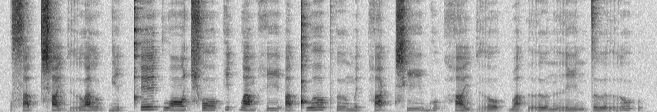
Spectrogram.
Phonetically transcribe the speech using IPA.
s a˨˩ t̚ t͡ɕʰ a˧ j p r u˧ a̯ l u˨˩ k̚ j i˨˩ t̚ pʰ eː˥˩ k w ɔː˧ t͡ɕʰ oː˦˥ k i˥˩ t̚ w a˧ m h iː˧ ʔ a˨˩ t̚ kʰ w ɤː˥˩ pʰ ɯː˨˩ m e˨˩ k̚ h a˦˥ k̚ t͡ɕʰ iː˧ b u˦˥ ʔ h a˩˦ j p r oː˨˩ k̚ b a˨˩ t̚ r ɯː˩˦ n r iː˩˦ n t ɯː˨˩ r u˦˥ ʔ

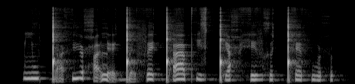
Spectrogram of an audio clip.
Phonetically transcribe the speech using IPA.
l u ɡ͡ǃ a̰ x y ħ a̰ l ɛ̰ ɡ͡ǃ ɛ̰ f ɛ ǃʼ a pʰ i z ǃʼ e ħ h e v x ə ǃʰ ɛ f u ħ

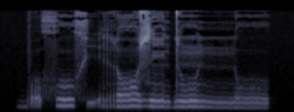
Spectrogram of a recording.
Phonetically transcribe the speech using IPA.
b o̰ x u x ḭ r o z ĩ d ũ nː u

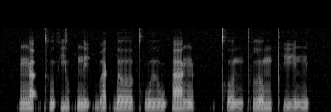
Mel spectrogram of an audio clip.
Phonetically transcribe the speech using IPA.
ŋ a˥˩ ʔ tʰ u˥˩ ʔ j u˥˩ k̚ n i˨˩ ʔ b a˦˥ k̚ l ɤː˧ kʰ w ɯː˦˥ w ʔ a˥˩ ŋ | kʰ o˨˩ n pʰ l o˥˩ m pʰ i˧ n

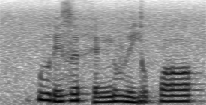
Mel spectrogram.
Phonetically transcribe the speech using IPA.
k͡p u˦˨ ɾ e˦ z ə˦˨ h ɛ˨ ŋ ə˧ v e˨ j o˧ p ɔ˦

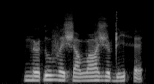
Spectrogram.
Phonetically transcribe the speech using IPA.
n ə˞ ɗ u v ɛ ʃ ɑ β ɑ ʒ ə˞ ɖ i h ɛ

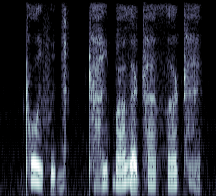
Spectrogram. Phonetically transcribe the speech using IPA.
ʈʰ ʊ i̯ f ḭ ɡ | ʈʰ ɛ̤ i̯ ɓ œ ð ḛ ʈʰ ɛ θ ɘ ʈʰ e̤

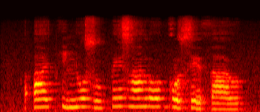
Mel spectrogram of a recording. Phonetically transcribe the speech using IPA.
ʔ a˦ ɪ̯ pʰ ḭ˦˨ ɲ o˦ z u˨ p e˦ z ã˦ l o˦ ʊ̯ ɡ o̰˦˨ ʊ̯ s ḛ˦˨ ɪ̯ θ a˨ ʊ̯

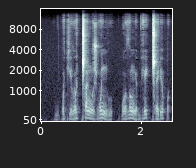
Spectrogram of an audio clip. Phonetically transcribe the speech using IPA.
b ʌ˩ p ʌ˧˥˧ kʲ ɛ˨˩˦ l ɔ˥ i̯ ǁ a˥ ŋ ɔ˧˩ ʒ β ɔ˥ ɲ u˩ | ɓ ɔ˨˩˦ ð ɔ˥ ŋ ɛ˩ bʱ e˧˥˧ i̯ ǁ ɛ˨˩˦ ɾʲ ʌ˧˥˧ p

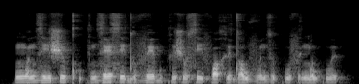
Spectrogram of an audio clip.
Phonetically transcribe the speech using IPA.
ŋʷ ə n z i ʃ ɨ kʷʼ e k n z e s i d u v e b ə k ɨ ʃ u s i f ɔ x ɨ d ɔ w v u n z u kʷ ə f e ŋ͡m o w kʷ ɨ

